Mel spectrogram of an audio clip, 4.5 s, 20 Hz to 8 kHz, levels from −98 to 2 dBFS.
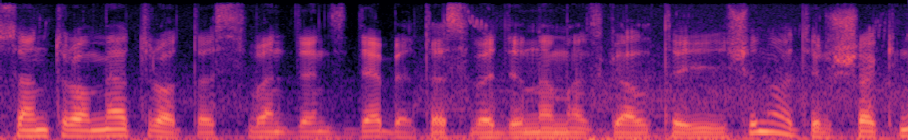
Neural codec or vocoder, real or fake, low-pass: none; real; 7.2 kHz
